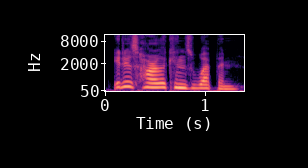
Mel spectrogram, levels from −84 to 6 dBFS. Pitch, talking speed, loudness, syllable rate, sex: 215 Hz, 175 wpm, -15 LUFS, 5.7 syllables/s, female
